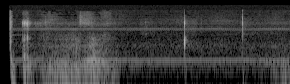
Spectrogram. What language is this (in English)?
Georgian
